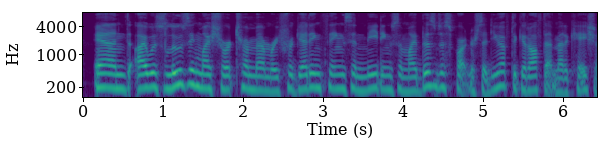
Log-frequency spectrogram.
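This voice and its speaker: A woman's normal speaking voice at medium pitch, fairly quick and fairly even in intonation, on a very clean recording with a silent background. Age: 60s. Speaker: retired nurse practitioner and cannabis advocate. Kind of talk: casual interview.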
